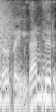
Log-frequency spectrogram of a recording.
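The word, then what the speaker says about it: Doppelgänger: es un dopel ganger se pronuncia dopel ganger como todos sabemos los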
